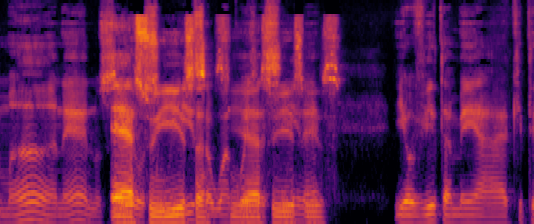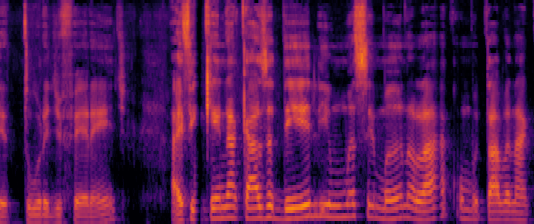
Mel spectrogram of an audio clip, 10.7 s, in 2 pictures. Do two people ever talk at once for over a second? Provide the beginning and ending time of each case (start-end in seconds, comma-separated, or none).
1.1-3.2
